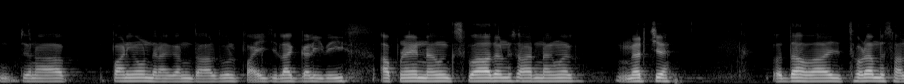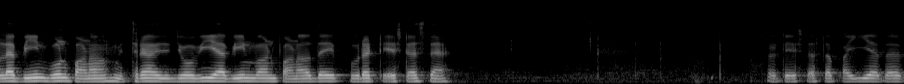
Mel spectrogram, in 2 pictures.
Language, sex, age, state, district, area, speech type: Dogri, male, 18-30, Jammu and Kashmir, Kathua, rural, spontaneous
